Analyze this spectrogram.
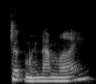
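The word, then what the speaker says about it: Chúc mừng năm mới: it to be erased um and in vietnamese chocomoogly is how you say happy new year so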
